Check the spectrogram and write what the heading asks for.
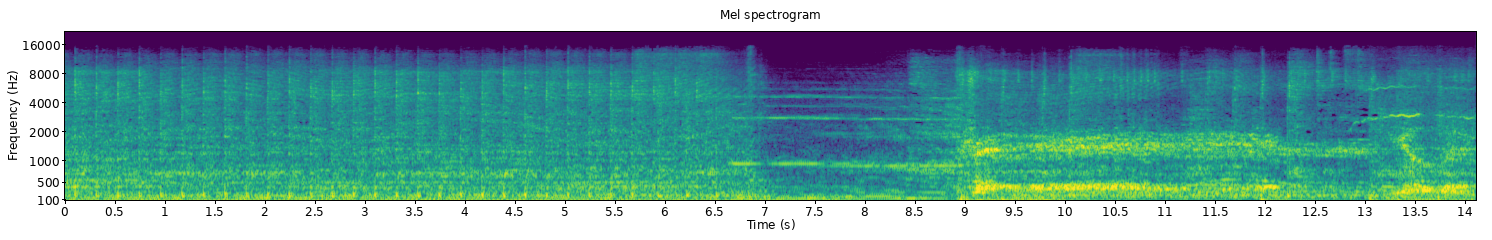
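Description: A heavy metal band playing live: distorted electric guitars, bass and drum kit in an instrumental passage without vocals. About seven seconds in, the high end drops out for about two seconds while the bass carries on. Then the full band comes back in louder.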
